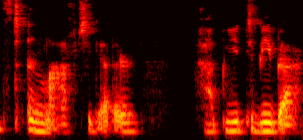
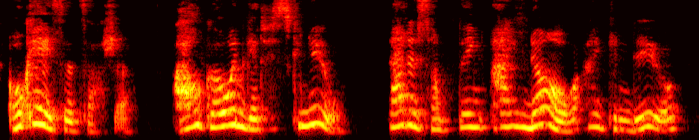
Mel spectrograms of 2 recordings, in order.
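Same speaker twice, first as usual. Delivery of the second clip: higher, louder determined voice; eager, louder and higher; Sasha's voice; 5 semitones higher, 7 dB louder than usual. A narrator's reading. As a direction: brave squirrel stepping up. Sasha volunteers in story.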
